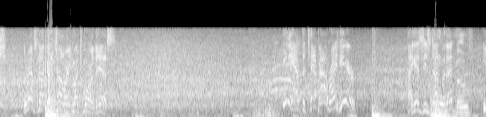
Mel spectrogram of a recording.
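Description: A heavy body slams onto a wrestling mat.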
